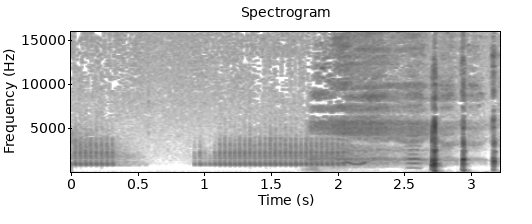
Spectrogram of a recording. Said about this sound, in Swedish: Det är en hackspett. Ja, den hackar. Den sitter på en gren och så hackar den kanske i stammen. Och då låter det så där. Alltså otroligt ju.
